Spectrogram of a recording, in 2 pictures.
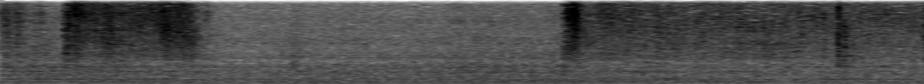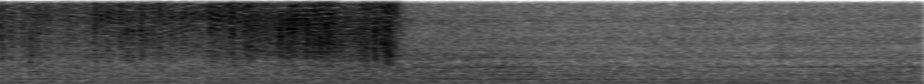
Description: Intermittent spraying sound with distant machinery hum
